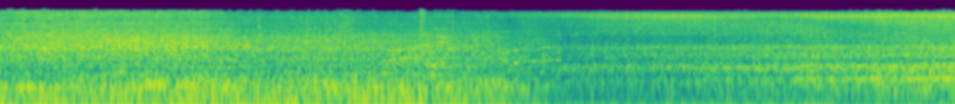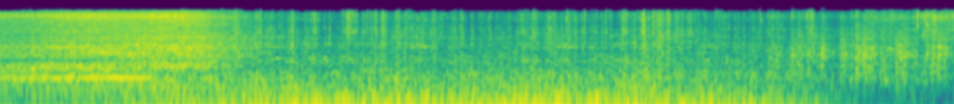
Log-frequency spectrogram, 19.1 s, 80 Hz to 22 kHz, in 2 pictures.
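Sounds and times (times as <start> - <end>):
vehicle approaching on gravel: 1.2 - 19.0
cabin rumble and rattling: 11.6 - 19.0.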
